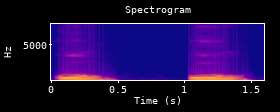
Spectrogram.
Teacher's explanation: उसमें कंठ की भी ध्वनि आती है और साथ ही साथ में आपका ओष्ठ की भी ध्वनि कहीं ना कहीं पे आपको सुनाई पड़ती है।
